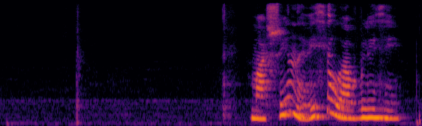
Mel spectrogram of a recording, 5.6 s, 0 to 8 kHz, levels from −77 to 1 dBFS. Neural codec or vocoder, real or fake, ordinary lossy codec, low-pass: none; real; none; 7.2 kHz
